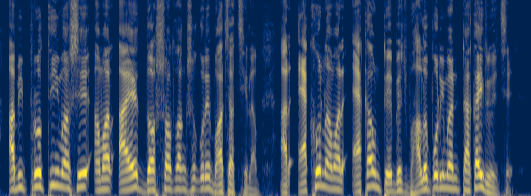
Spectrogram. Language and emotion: Bengali, happy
